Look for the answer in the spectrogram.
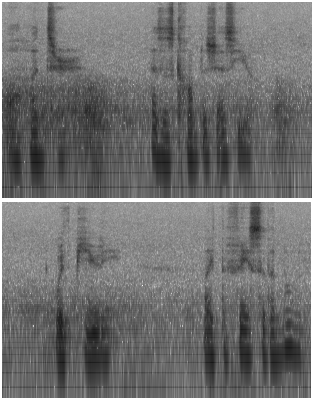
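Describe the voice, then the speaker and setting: A man's voice: medium pitch, little pitch movement, slow, vocal fry, pauses often, noisy background. A man playing a centuries-old vampire in a roleplay audio drama, sadistic and possessive, with formal, silky menace and condescending endearments. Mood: amused, possessive.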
